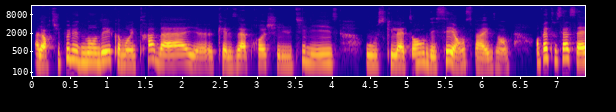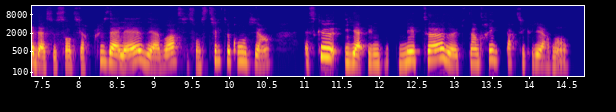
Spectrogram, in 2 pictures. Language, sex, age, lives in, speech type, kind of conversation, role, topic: French, female, 45-49, France, read, expert-assistant, expert, Peut-on vraiment faire confiance aux conseils en santé mentale qu’on voit dans les podcasts populaires ?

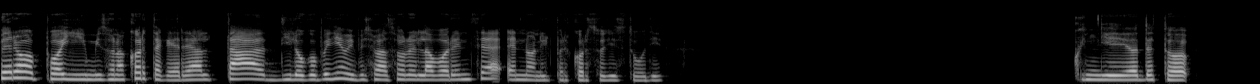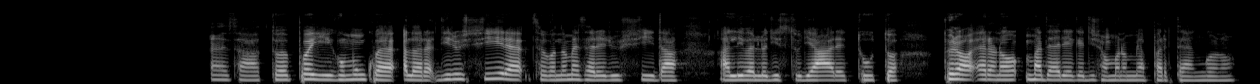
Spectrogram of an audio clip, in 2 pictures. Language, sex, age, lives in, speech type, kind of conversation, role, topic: Italian, female, 20-24, Italy, conversation, unstructured, none, Come immagini la tua vita tra dieci anni?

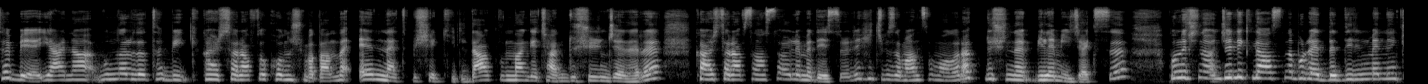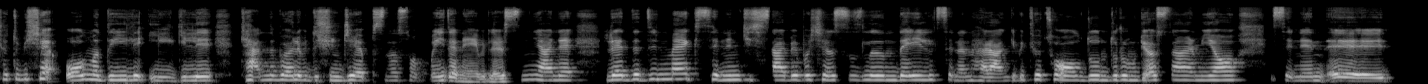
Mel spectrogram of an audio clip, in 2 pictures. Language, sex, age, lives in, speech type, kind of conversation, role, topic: Turkish, female, 25-29, Germany, conversation, advice, advisor, Reddedilmekten korktuğum için neden flört etmeye cesaret edemiyorum?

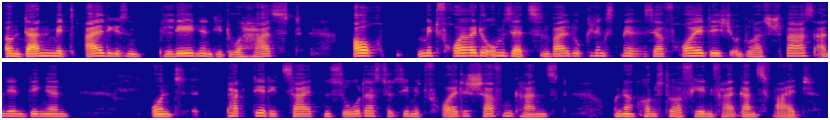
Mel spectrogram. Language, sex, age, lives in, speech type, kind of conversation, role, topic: German, female, 55-59, Germany, conversation, advice, advisor, Wie finde ich das richtige Gleichgewicht zwischen Freizeit und Produktivität?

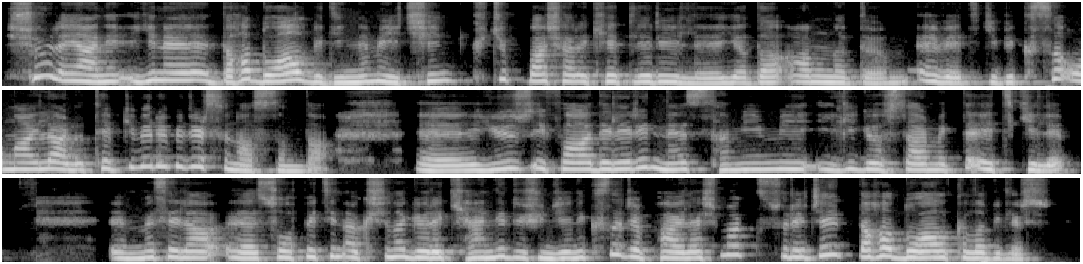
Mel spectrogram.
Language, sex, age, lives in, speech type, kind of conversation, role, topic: Turkish, female, 35-39, Austria, read, expert-assistant, expert, İlişkilerde aktif dinleme becerileri nasıl geliştirilir ve günlük hayatta hangi pratiklerle uygulanabilir?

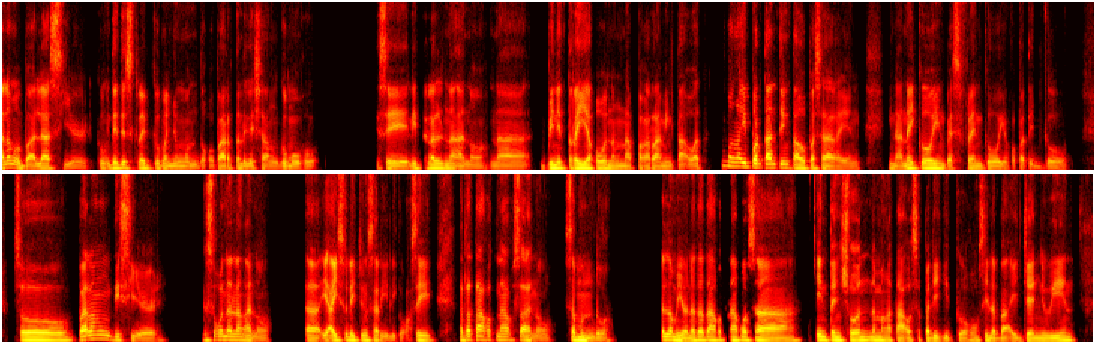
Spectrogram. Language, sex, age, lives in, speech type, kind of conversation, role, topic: Filipino, male, 25-29, Philippines, conversation, advice, user, Paano ko mapapalakas ang loob ko para harapin ang takot at alinlangan sa mundo ngayon?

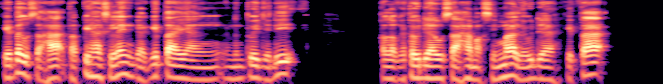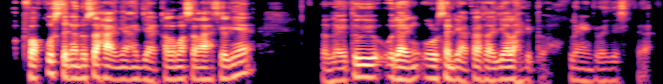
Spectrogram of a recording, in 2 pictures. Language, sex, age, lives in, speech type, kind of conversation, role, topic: Indonesian, male, 35-39, Indonesia, conversation, podcast, guest, Bisakah kamu menceritakan satu kegagalan yang mengubah cara pandangmu, dan bagaimana kejadiannya?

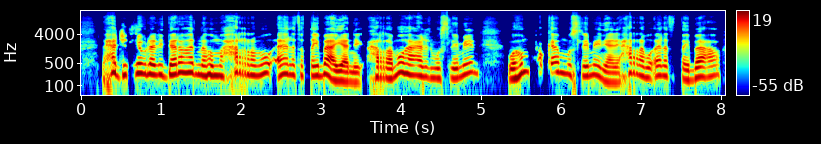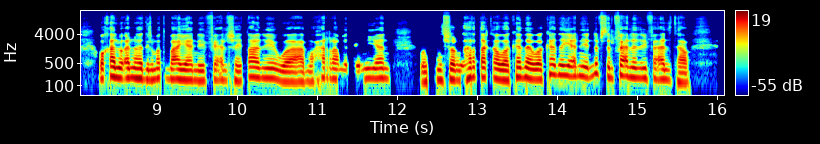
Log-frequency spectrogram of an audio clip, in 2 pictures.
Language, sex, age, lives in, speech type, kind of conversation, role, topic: Arabic, male, 20-24, Germany, conversation, unstructured, none, إنت شايف إن الدين بيعمل نزاعات ولا بيحلّها؟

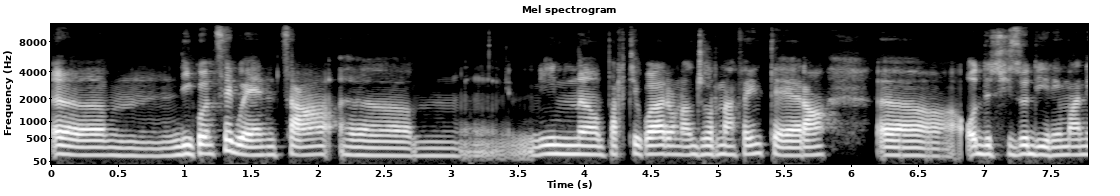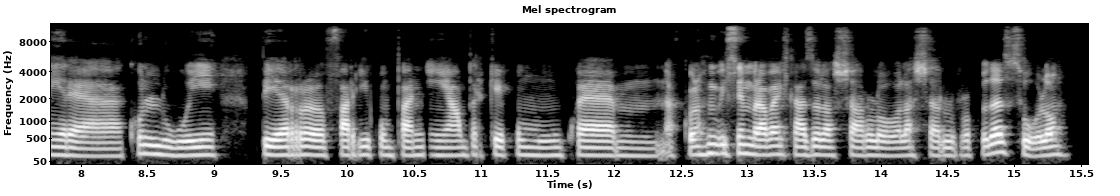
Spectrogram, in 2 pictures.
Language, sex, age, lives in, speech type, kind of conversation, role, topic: Italian, female, 20-24, Italy, conversation, advice, user, Come posso pianificare meglio per affrontare imprevisti e ostacoli?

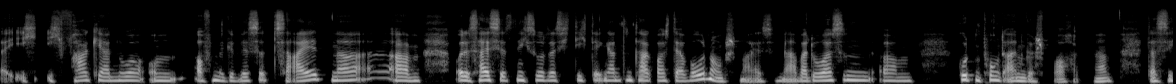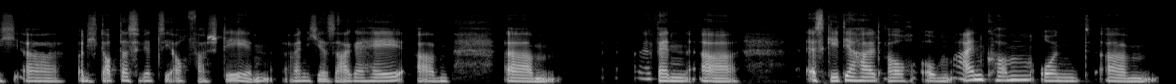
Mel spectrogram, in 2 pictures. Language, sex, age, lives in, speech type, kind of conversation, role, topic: German, female, 50-54, United States, conversation, advice, user, Wie kläre ich Missverständnisse in einer Freundschaft, ohne Streit zu verursachen?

